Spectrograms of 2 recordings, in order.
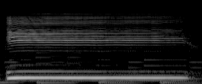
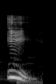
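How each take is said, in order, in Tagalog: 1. Mahaba ang pagbigkas sa patinig. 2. Maikli ang pagbigkas sa patinig.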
